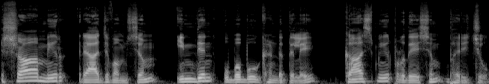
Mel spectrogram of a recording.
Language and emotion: Malayalam, neutral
